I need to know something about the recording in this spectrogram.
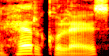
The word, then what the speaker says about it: Hercules: So classical Latin Hercules, ecclesiastical Latin just doesn't pronounce the H.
